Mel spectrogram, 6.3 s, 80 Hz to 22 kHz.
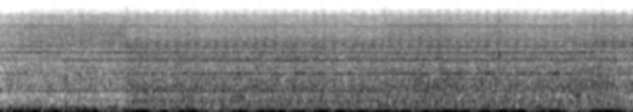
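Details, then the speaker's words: Volvo Penta 8.1 GI (496) marine engine shaking at idle and reaching only about 2800 RPM, heard with an ear at the exhaust manifold/riser: deep, uneven, lumpy idle with no contribution from one cylinder; dead cylinder misfire. Spark ruled out, plug to be pulled. "There's no difference on this cylinder. Nothing. Nobody's home."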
